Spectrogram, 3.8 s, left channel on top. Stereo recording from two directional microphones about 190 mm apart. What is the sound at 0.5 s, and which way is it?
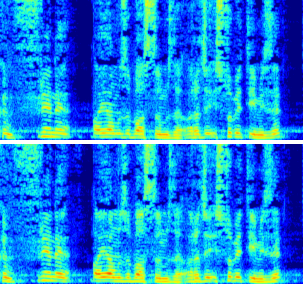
A man's voice, centre (ahead or behind).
